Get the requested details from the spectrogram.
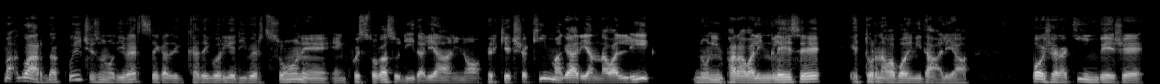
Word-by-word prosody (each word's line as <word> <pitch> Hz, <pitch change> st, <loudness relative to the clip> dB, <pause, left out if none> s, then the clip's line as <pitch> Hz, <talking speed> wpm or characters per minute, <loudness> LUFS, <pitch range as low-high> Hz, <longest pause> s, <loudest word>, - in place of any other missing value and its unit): Mah, -, -, -5 dB
guarda, 110 Hz, -, 0 dB
qui 205 Hz, -, -7 dB
ci 225 Hz, -, -9 dB
sono 110 Hz, -2 st, -8 dB
diverse 110 Hz, +1 st, -2 dB
cate 100 Hz, -1 st, -3 dB
categorie 100 Hz, +1 st, -2 dB
di 100 Hz, -, -10 dB
persone, 100 Hz, 0 st, -3 dB
e -, -, -14 dB
in 95 Hz, -, -11 dB
questo -, -, -3 dB
caso 110 Hz, 0 st, +3 dB
di -, -, -8 dB
italiani, 95 Hz, -1 st, -2 dB
no, 90 Hz, 0 st, -9 dB
perché 390 Hz, -, -1 dB
c'è 440 Hz, +3 st, -3 dB
chi 285 Hz, -, -1 dB
magari 260 Hz, -3 st, +4 dB
andava -, -, +2 dB
lì, 295 Hz, -2 st, +3 dB, 0.4 s
non 105 Hz, 0 st, -4 dB
imparava 100 Hz, -2 st, +3 dB
l'inglese, 115 Hz, +6 st, +5 dB, 0.2 s
e -, -, -8 dB
tornava 100 Hz, -1 st, +1 dB
poi 100 Hz, 0 st, +3 dB
in 100 Hz, -, -7 dB
Italia. 100 Hz, -, -4 dB, 0.6 s
Poi -, -, +7 dB
c'era -, -, 0 dB
chi 130 Hz, -, -4 dB
invece 105 Hz, -3 st, 0 dB
105 Hz, 180 wpm, -25 LUFS, 100-115 Hz, 0.6 s, Poi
